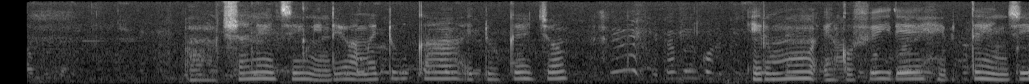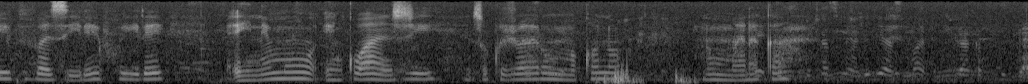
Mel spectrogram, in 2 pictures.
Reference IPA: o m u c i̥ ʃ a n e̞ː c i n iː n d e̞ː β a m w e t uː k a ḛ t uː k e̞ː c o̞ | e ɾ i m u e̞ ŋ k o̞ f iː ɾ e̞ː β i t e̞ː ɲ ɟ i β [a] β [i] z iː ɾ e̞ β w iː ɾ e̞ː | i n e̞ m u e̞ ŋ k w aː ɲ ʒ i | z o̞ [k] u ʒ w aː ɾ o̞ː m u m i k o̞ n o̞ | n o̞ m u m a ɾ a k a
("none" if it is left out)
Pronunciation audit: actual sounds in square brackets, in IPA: i, a, k

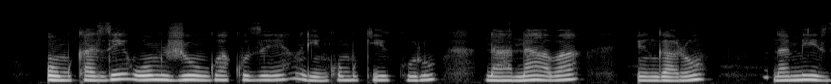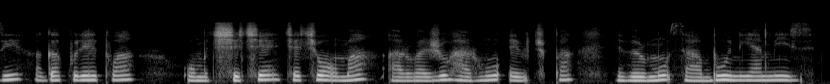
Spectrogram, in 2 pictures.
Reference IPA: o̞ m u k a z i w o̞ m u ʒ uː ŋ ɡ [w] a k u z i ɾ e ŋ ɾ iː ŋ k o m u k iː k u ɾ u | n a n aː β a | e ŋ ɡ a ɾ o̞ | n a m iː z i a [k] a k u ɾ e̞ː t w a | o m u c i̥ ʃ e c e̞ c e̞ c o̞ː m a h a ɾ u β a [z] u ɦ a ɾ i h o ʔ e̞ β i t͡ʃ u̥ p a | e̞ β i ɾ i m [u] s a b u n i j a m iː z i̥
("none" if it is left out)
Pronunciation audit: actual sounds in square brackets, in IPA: u, ɡ, ʒ, u

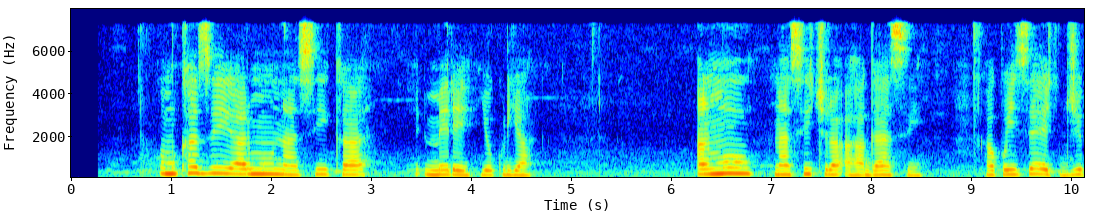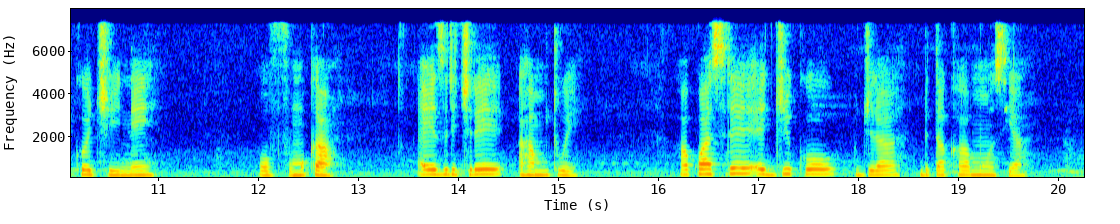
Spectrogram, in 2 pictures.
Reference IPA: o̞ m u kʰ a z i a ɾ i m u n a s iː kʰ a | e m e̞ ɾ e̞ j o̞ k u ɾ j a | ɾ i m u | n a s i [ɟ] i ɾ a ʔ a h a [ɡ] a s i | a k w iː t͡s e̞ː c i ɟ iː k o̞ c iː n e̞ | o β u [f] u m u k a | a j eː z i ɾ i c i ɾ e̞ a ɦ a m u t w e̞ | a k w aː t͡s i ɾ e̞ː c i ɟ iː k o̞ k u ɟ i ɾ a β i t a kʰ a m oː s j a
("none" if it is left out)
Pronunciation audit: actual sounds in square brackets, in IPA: c, ɡ, f

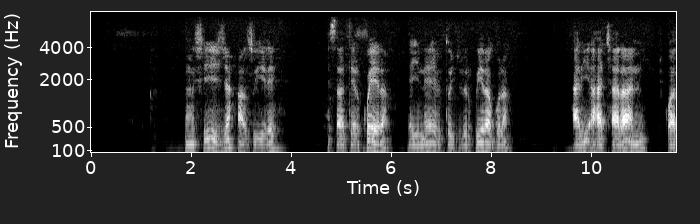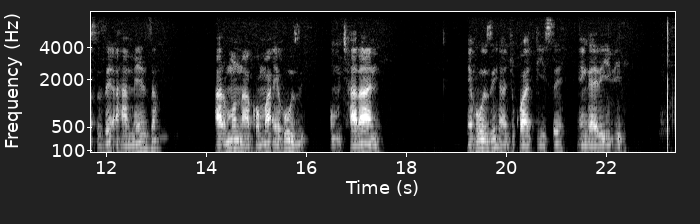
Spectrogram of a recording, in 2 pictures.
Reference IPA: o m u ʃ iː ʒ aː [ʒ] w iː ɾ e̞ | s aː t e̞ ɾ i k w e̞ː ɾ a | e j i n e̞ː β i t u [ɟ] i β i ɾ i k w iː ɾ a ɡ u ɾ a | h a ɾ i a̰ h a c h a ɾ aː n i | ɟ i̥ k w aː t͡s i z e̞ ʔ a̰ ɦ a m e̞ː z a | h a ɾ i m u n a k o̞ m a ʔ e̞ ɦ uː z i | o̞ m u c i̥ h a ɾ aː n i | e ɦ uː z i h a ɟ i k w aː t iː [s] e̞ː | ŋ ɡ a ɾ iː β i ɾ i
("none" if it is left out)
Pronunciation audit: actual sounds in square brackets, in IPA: z, ɟ, s

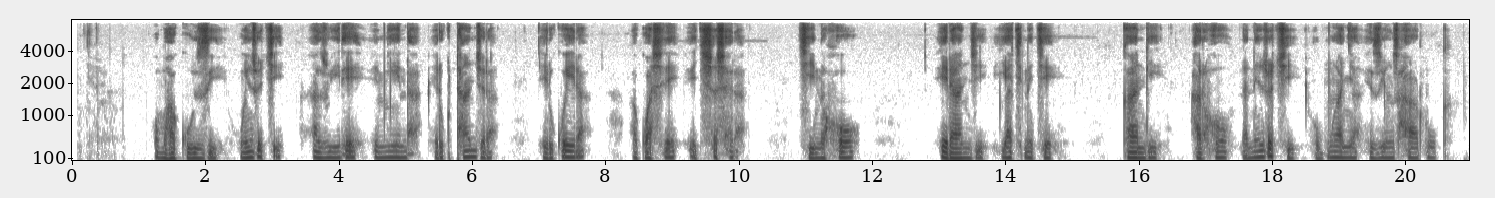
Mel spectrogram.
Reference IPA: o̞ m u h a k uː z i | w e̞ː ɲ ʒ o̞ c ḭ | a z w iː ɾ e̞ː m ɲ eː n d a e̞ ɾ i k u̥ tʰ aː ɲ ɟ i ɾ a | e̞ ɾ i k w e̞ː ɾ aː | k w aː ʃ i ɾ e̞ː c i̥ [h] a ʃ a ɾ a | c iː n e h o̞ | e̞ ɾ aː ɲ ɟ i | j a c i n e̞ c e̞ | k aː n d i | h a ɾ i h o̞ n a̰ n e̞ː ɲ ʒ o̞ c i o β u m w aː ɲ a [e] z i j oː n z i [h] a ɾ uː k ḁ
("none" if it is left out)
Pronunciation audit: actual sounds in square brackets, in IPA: ʃ, e, h

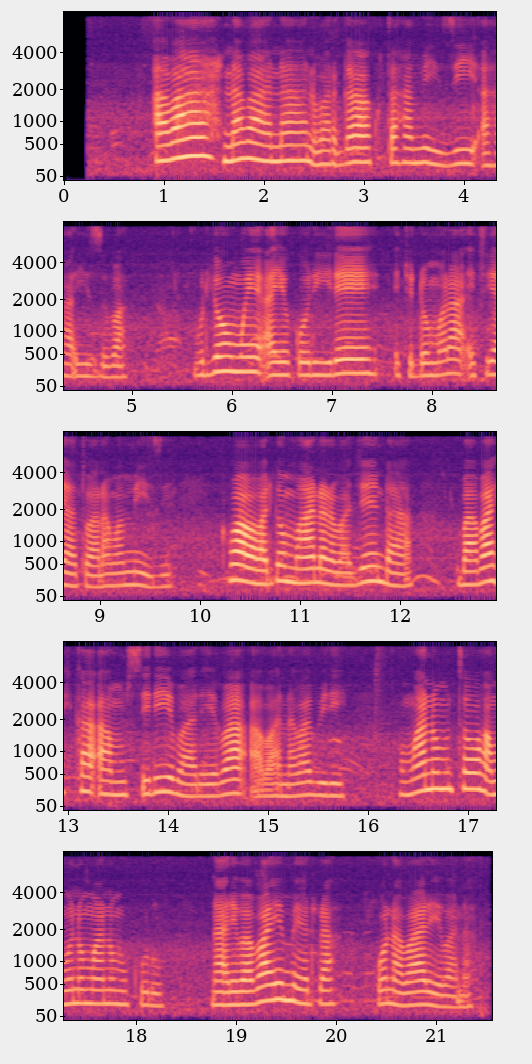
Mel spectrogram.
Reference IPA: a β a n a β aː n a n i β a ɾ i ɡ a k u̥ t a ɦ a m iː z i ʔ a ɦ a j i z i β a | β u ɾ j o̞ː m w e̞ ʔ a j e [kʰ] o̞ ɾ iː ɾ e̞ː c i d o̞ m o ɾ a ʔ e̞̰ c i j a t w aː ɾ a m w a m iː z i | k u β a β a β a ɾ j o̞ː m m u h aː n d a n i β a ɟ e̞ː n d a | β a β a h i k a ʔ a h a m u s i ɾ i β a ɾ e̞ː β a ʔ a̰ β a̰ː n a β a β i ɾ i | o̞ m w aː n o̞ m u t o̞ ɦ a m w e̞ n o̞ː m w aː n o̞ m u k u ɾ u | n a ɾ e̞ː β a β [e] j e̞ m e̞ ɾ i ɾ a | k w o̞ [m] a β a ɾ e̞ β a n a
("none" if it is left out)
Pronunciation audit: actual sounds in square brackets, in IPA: k, a, n

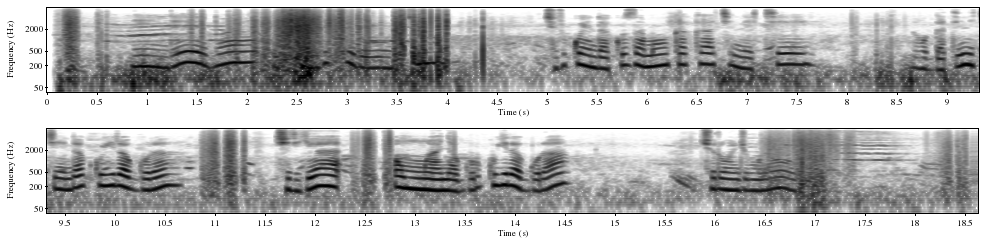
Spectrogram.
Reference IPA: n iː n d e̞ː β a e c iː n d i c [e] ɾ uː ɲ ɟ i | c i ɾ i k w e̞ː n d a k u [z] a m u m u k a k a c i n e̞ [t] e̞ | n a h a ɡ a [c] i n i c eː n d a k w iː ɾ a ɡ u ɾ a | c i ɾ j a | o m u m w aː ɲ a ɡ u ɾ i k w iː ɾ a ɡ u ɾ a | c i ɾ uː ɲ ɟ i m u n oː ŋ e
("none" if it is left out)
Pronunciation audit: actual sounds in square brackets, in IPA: i, z, c, t

